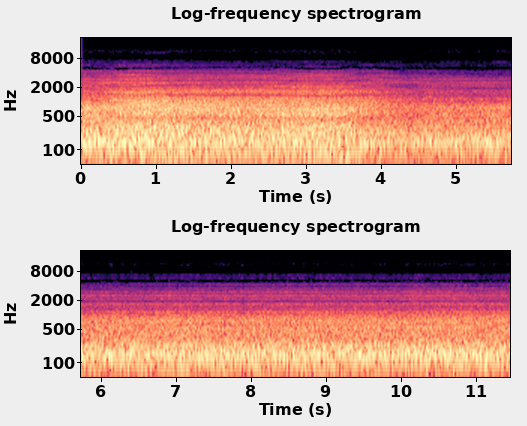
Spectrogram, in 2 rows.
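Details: Bogner Ecstasy Red pedal on a 9V battery, driving a Fender Hot Rod Deluxe IV amp from a Fender American Professional II guitar: loud steady rumbling roar with hiss and nothing being played, even with volume and gain down; internal hardware fault, power supply ruled out.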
